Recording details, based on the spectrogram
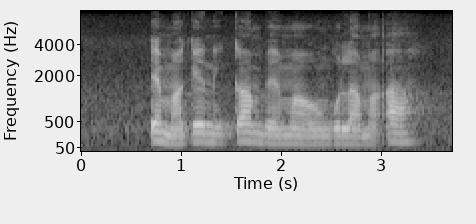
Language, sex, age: Tsonga, male, 19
